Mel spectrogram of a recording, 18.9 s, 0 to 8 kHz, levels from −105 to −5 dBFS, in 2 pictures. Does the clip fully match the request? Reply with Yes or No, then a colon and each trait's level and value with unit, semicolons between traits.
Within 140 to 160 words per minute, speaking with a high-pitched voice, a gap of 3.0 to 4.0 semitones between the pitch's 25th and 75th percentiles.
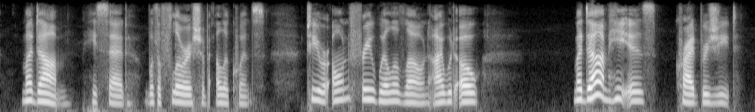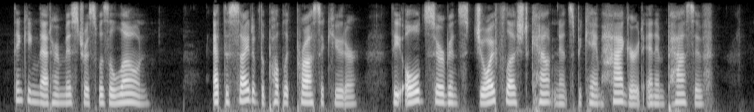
No: average, 150 wpm; medium, 180 Hz; average, 3.3 semitones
